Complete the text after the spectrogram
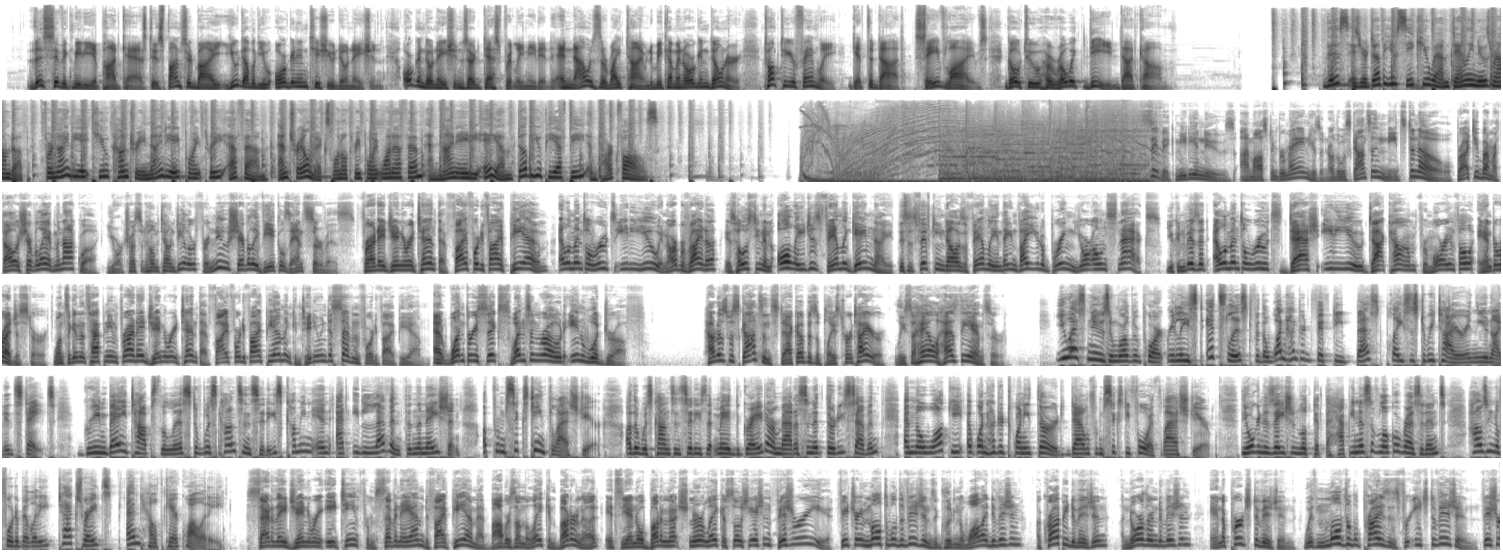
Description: wcqm news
